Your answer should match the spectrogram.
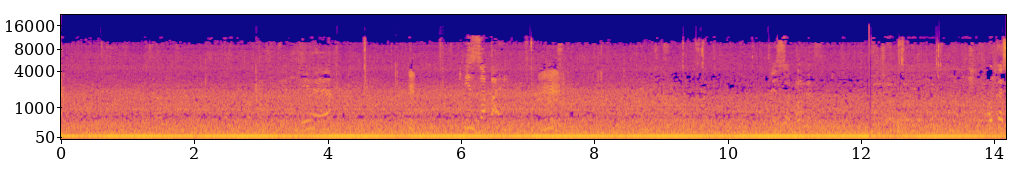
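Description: Airliner cabin noise in flight: a loud, steady low drone of the jet engines and rushing air.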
